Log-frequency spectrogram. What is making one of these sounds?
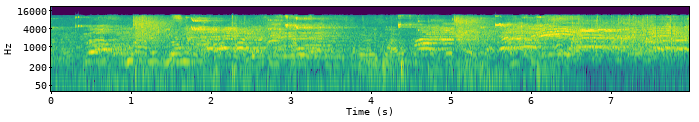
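Players' sneakers squeak on the court floor.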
